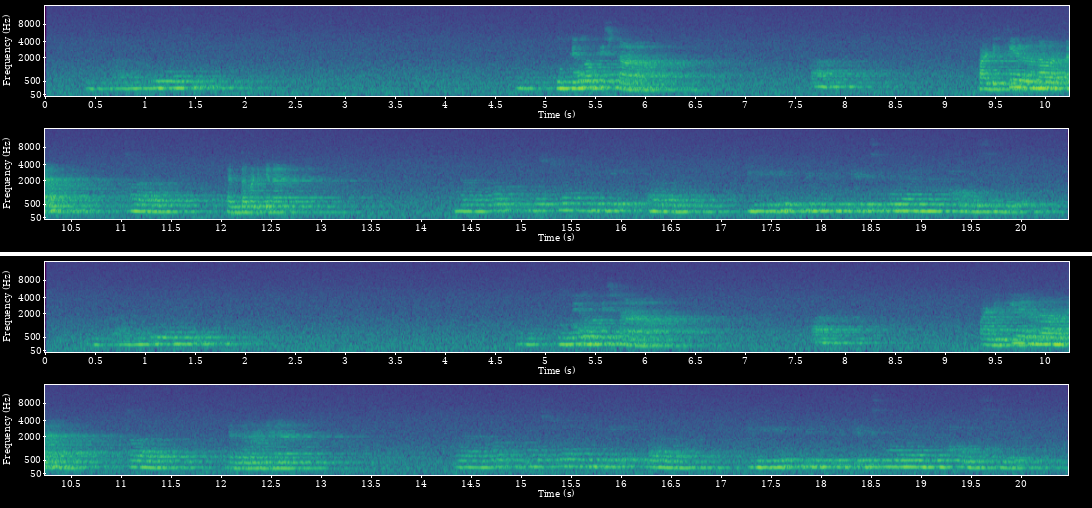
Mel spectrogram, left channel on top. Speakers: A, on the left; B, on the left.
A: ഇപ്രന്ന പ്രായത് ആ,
B: കുക്കിങ്ഒക്കെ
A: നിങ്ങള്
B: ഇഷ്ടണോ
A: ആ്
B: പഠിക്കായിരുന്നാ പറഞ്ഞെ
A: ആ അതെ
B: എന്താ പഠിക്കണെ
A: ഞാനിപ്പം പ്ലസ് ടു കഴിഞ്ഞ ഡിഗ്രി ആ ഡിഗ്രും പിന്നെ പി പി ഡീസും കൂടെ വരുന്ന കോയ്സ് ഉണ്ട്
